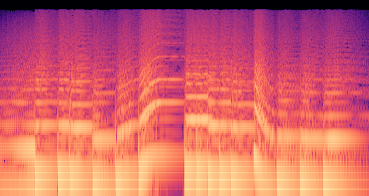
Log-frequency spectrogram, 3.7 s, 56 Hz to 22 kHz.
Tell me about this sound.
High Resonance Bass Pattern 4
wobble, dark-bass, sub, ni-massive, funky, 130bpm, bassline, bass-synthesis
